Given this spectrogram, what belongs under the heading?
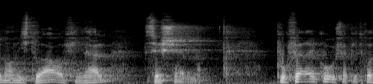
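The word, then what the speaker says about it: שֵׁם: Sem qui se prononce chem en hébreu signifie nom.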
